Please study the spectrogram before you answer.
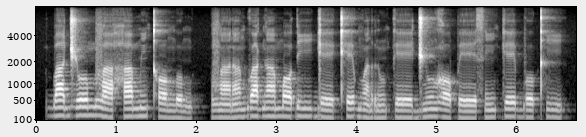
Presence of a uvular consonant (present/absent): absent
